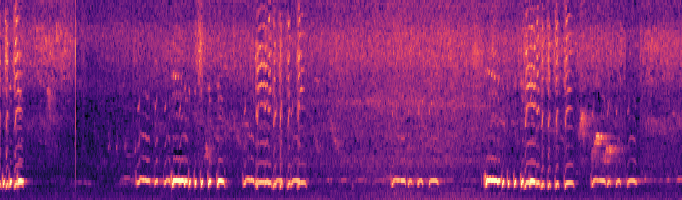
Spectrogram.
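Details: Local zebra dove lure song: staccato cooing bursts of quick beaded notes with a rolling ending, repeated roughly every two seconds, with softer distant coos between the louder phrases and a faint low hum.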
